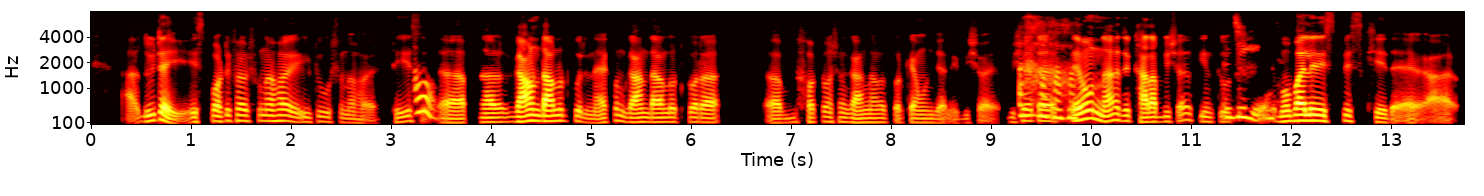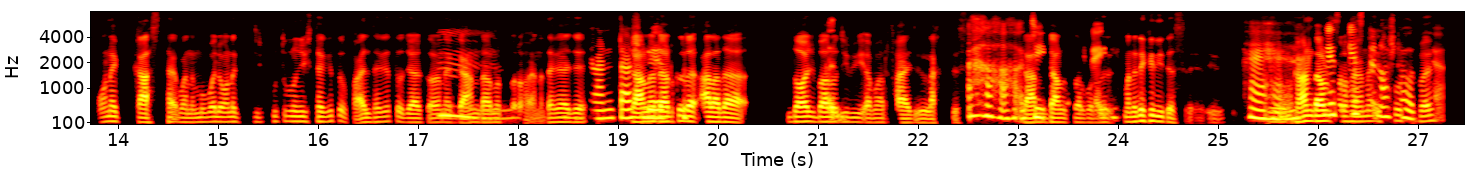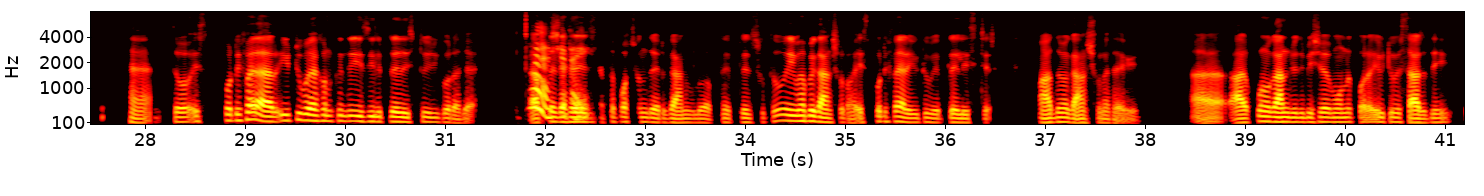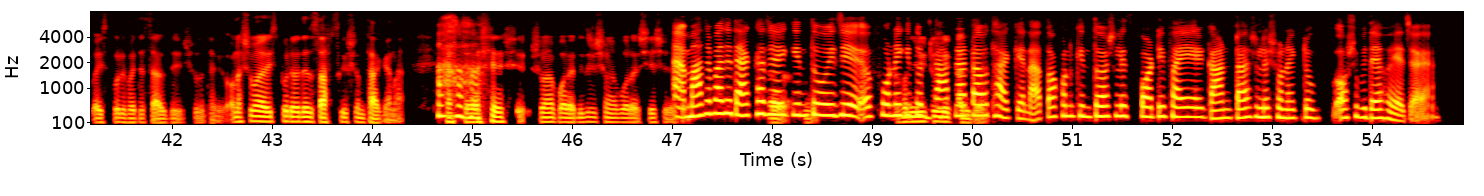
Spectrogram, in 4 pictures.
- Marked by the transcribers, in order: chuckle; unintelligible speech; unintelligible speech; chuckle; other background noise; tapping; unintelligible speech; chuckle; unintelligible speech
- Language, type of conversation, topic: Bengali, podcast, কোন পুরোনো গান শুনলেই আপনার সব স্মৃতি ফিরে আসে?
